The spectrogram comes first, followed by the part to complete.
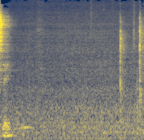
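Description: A man's word trails off, then steady room hiss through the lectern microphone, with one short sharp click near the end.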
